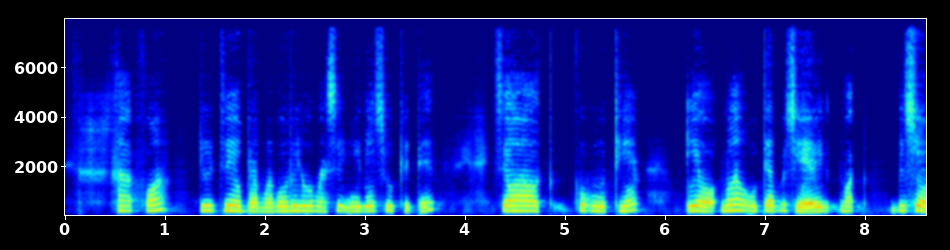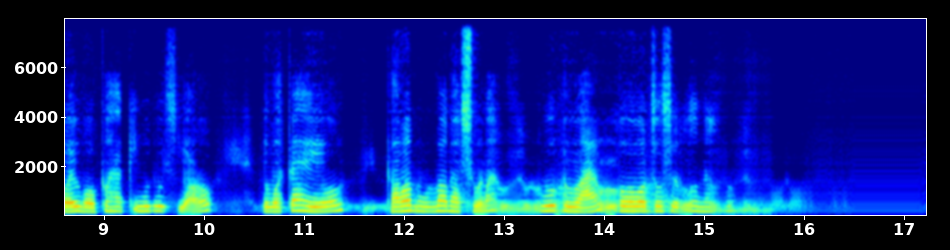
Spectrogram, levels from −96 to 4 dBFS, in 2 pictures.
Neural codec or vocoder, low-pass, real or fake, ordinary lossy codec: codec, 16 kHz, 0.5 kbps, FreqCodec, larger model; none; fake; none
